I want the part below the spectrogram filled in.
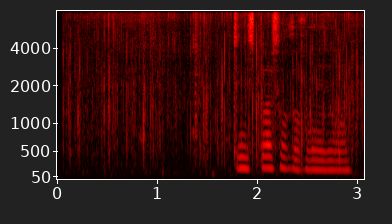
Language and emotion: Russian, neutral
